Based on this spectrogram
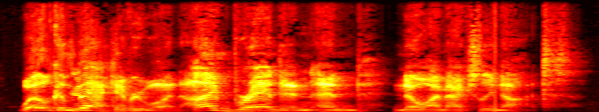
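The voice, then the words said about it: Imitation of the usual host's voice. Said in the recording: “do the voice, possibly, maybe. Just not as good ... Not as good. Not bad. It's not bad. He's just got a legendary voice.”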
